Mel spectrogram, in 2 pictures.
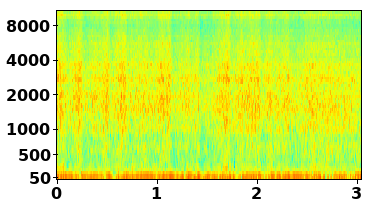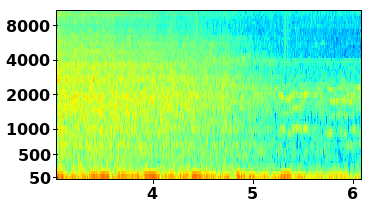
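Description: Wind rumble and road noise on a car-mounted camera while driving. The hiss thins and the level falls over the last couple of seconds as the car slows.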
